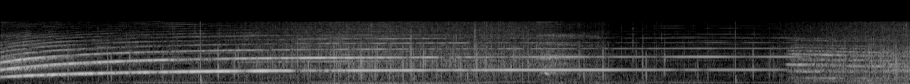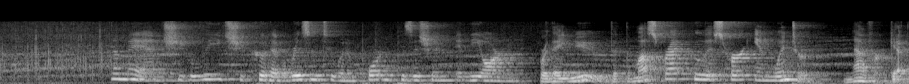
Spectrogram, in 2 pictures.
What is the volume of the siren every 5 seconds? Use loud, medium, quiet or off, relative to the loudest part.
loud, medium, quiet, quiet.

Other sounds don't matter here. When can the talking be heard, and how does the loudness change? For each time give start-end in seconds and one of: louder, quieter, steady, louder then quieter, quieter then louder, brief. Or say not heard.
10.2-18.1 steady.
